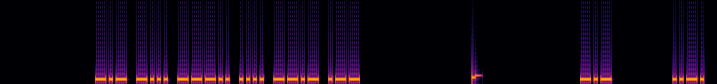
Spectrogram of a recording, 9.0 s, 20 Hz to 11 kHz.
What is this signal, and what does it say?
Morse code, heard as a keyed tone, about 28 wpm, spaced as for 21 wpm, 700 Hz. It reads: KB8HQW KF
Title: USA Call Signs - 6 Characters - 6x Character Spacing - 28wpm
